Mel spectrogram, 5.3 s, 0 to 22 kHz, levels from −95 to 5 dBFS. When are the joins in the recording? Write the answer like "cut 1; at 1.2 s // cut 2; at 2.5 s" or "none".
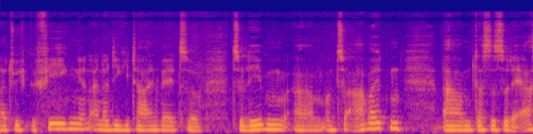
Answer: none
